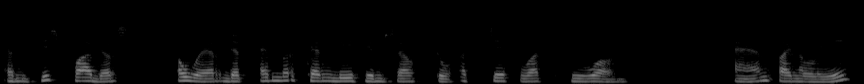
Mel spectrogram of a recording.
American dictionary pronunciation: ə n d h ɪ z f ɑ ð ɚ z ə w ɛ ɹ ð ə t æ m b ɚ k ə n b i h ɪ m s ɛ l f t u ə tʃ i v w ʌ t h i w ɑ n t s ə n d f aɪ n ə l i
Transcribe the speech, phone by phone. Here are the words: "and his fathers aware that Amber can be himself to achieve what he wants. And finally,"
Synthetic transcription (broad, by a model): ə n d h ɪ s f ɑ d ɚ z ə w ɛ ɹ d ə t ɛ m ɚ k ə n b i h ɪ m s ɛ l f t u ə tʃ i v w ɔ t h i w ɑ n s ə n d f aɪ n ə l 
